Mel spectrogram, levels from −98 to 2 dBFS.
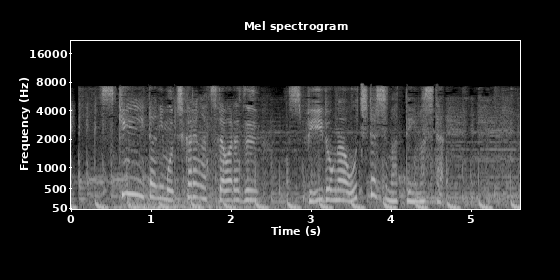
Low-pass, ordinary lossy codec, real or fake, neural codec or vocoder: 7.2 kHz; AAC, 32 kbps; real; none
